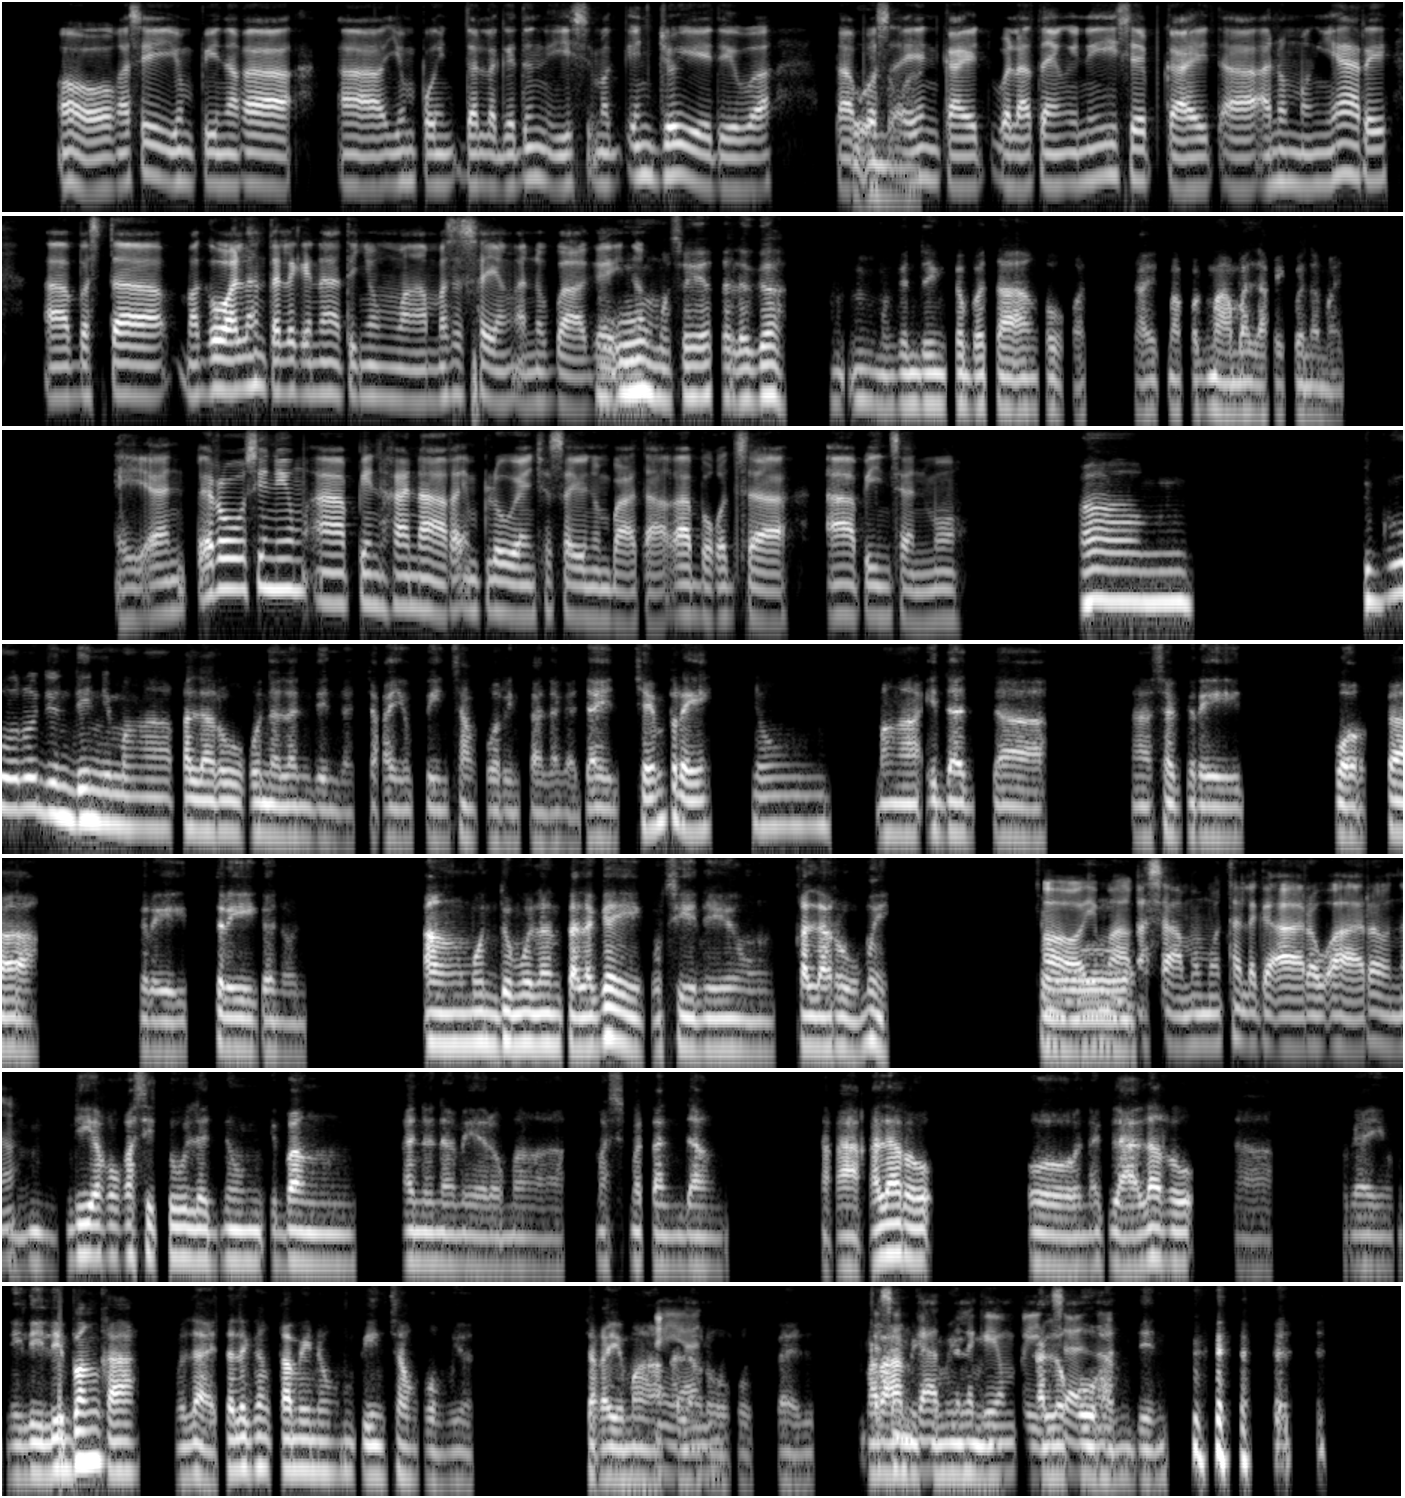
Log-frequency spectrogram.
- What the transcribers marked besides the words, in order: other background noise; tapping; laugh
- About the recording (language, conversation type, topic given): Filipino, podcast, Ano ang paborito mong alaala noong bata ka pa?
